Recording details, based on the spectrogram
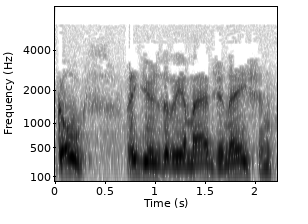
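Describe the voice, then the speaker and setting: An actor playing a loyal, concerned husband and war veteran who reasons calmly in an old-time radio drama. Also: male voice, medium pitch, moderate pace, slight background noise, close to an everyday voice. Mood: concerned, reassuring. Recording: tinny, narrow-band radio-drama recording.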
